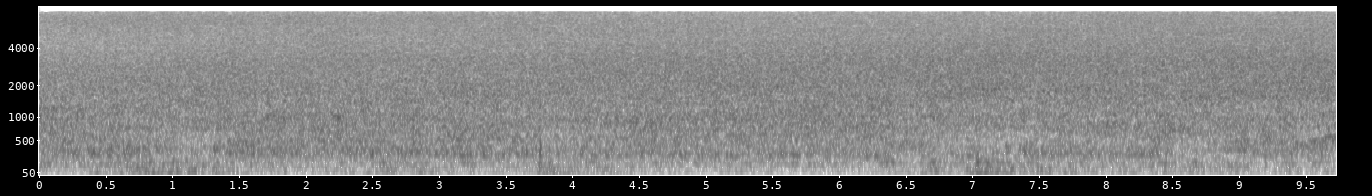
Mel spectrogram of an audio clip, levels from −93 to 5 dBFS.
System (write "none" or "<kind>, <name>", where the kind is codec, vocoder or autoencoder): none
